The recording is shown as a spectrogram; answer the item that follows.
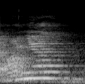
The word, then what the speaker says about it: Omya: I just want to know that am I pronouncing it right Amya yeah yeah oh man here we go I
